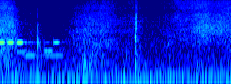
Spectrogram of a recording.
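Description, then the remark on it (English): A quick run of short phone keypad tones, several beeps in rapid succession at the start, followed by faint background hiss and a soft click. No one speaks. “Silence the phones, please.”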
